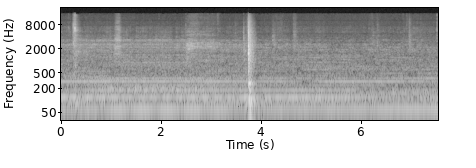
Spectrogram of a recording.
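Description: Steady low hum of running machinery inside the clinic van, with a single sharp knock about four seconds in from a closet door being shut.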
